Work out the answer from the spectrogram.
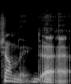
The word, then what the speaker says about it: Cholmondeley: And it's actually spelled Cholmondeley. So it's quite obviously pronounced Chumley.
